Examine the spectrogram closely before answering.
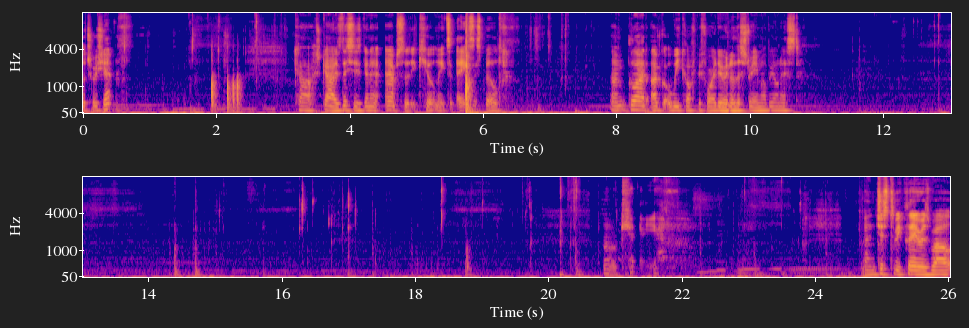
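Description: Keycaps click and clatter as they are pressed onto a keyboard.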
